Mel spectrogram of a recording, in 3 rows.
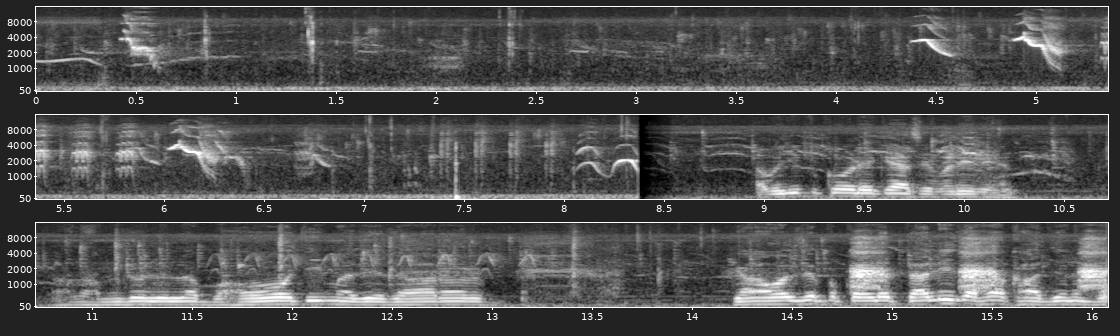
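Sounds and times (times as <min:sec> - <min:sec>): low background rumble: 0:00.0 - 0:09.0
birds chirping: 0:00.0 - 0:16.0.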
